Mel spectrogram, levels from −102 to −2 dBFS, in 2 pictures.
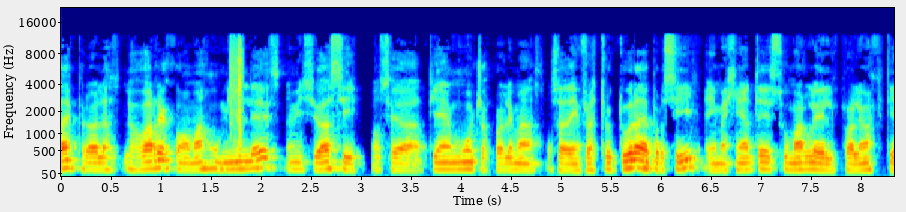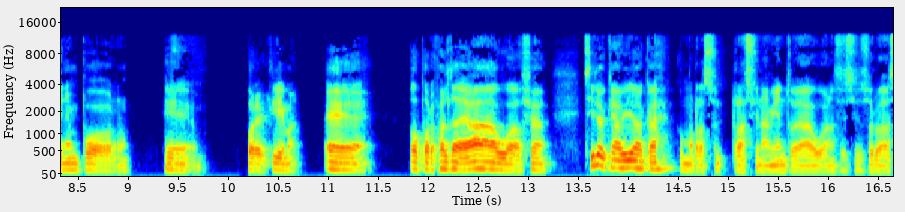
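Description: A speech recording with one fault: cable scratch noise from 1.67 to 1.85 s. A dense, ragged burst of scratching sits over the speech for under a fifth of a second, only slightly quieter than it. The likely cause is a worn cable or connector being moved, so its contact resistance flickers.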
